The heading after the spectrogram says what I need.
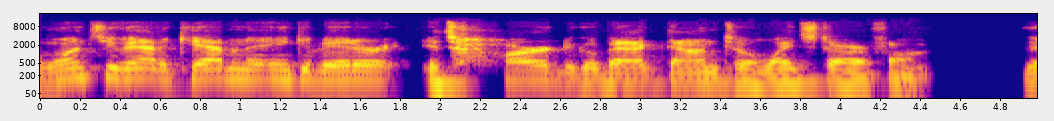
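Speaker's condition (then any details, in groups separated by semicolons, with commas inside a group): No condition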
